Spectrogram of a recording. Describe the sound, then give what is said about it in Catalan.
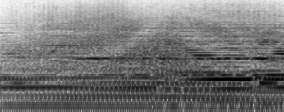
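A propeller light aircraft drones steadily overhead, its engine loud and continuous with a buzzing harmonic tone that swells slightly as it passes, no voices present. “L'avioneta continua volant per damunt d'en Goku.”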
